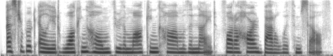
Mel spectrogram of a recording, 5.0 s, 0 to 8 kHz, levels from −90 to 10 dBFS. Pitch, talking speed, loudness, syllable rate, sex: 210 Hz, 205 wpm, -18 LUFS, 5.1 syllables/s, female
